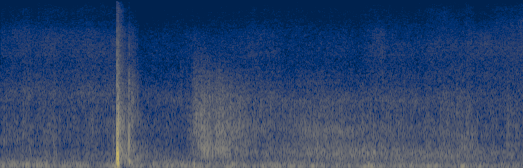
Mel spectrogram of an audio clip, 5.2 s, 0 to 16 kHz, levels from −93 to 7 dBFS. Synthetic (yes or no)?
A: no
